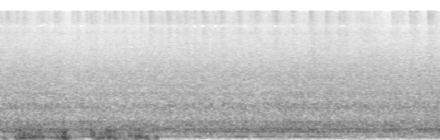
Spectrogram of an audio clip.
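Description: Whiteboard eraser rubbing across a whiteboard in several quick irregular strokes during the first second and a half, then a steady background hum.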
